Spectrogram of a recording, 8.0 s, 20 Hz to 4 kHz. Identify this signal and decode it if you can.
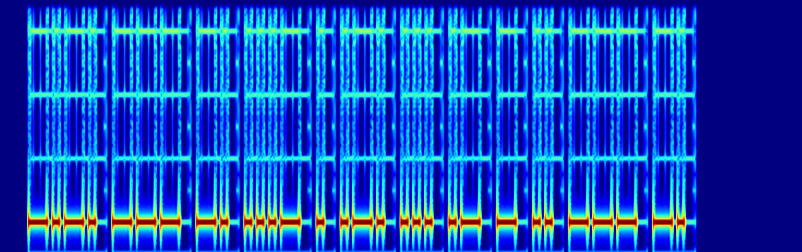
Morse code, heard as a keyed tone, about 20 wpm, 500 Hz. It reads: CONVERSATION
